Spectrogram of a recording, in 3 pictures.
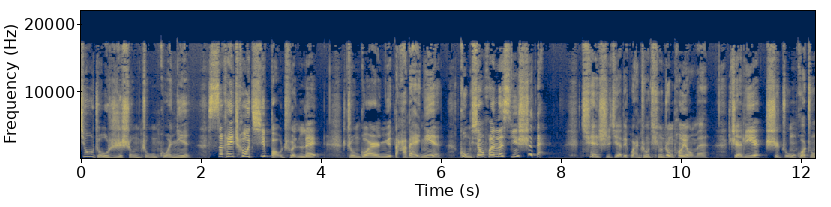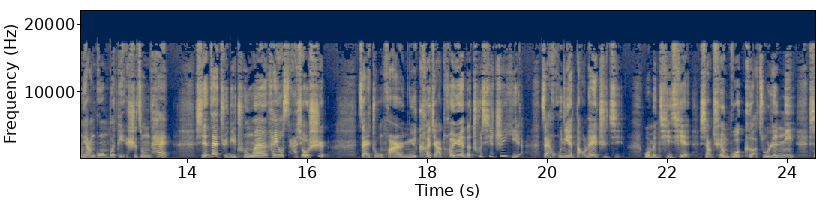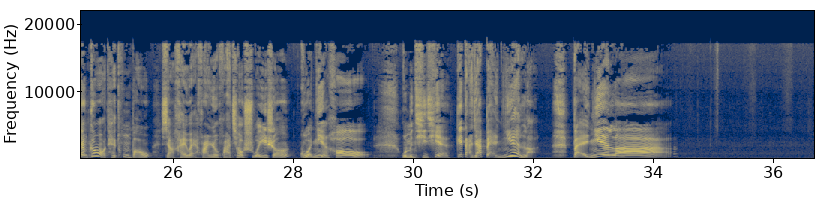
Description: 年轻活力-电台主持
